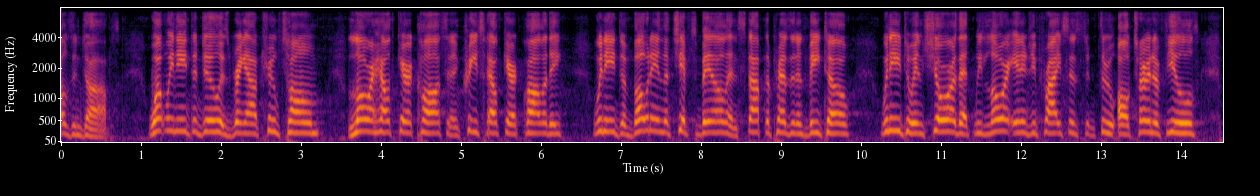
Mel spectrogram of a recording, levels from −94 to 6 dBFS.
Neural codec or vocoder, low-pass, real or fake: codec, 24 kHz, 6 kbps, HILCodec; 7.2 kHz; fake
